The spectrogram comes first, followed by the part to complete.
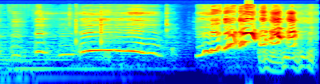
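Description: A child's high voice: a drawn-out, slightly falling vocal sound about a second in, then a loud burst of laughter that rises in pitch near the end.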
